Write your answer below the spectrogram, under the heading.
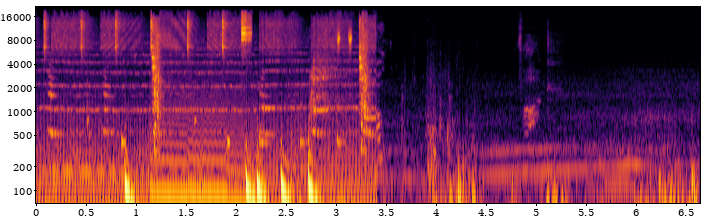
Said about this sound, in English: instead speeding away in his McLaren sports car. His joyride doesn't last long though. The song ends with Tyler hitting a large pothole.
